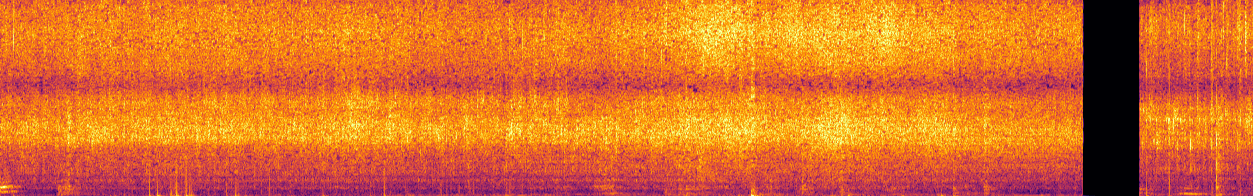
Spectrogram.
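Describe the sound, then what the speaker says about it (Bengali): Carrots and beans fry in a pan after potatoes, a steady loud sizzle with a few light stirring clicks, running continuously apart from one brief dropout. "গাজরটা ভেজে নেব বিনসটা ভেজে নেব"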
